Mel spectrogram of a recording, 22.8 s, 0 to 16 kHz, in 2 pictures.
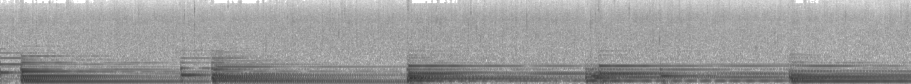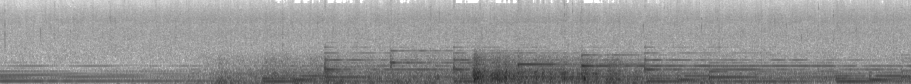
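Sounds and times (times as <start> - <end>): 
slow soft sleep music of held low chords: 0.0 - 22.7
steady rain: 0.0 - 22.7.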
